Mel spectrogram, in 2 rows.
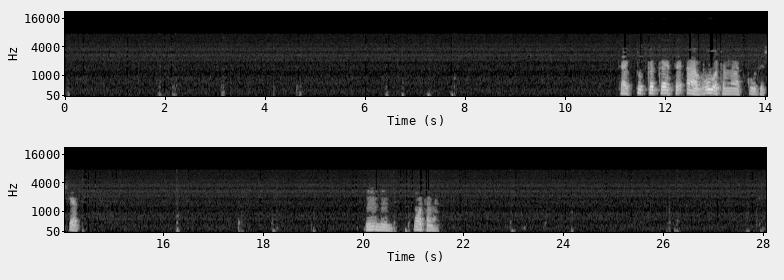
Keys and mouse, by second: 0.6-2.4 drag, 2.6 middle click, 5.3-6.9 drag, 8.3-11.9 middle drag, 12.5-12.9 middle drag, 14.9-16.6 drag, 18.0 middle click, 19.5-21.0 drag, 21.4-23.3 middle drag, 24.6-26.5 drag, 26.6-28.0 middle drag.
